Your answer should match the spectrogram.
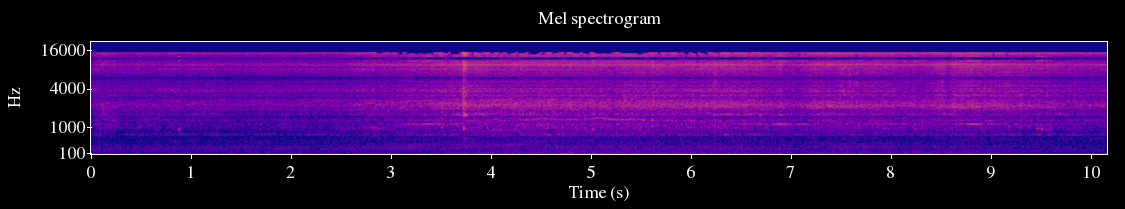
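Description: Sidecar motorcycle's engine running as it pulls away at low speed, with low wind rumble on the helmet microphone; it gets louder and rises a little in pitch about three seconds in. A single sharp click just before four seconds.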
